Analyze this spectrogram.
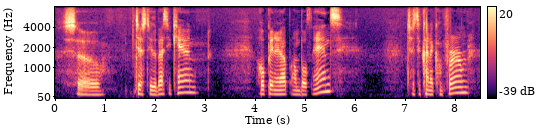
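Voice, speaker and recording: The speech moves at a very slow pace. Pauses are long and frequent. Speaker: sheet metal tradesman. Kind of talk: tutorial. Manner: casual, step-by-step instruction.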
